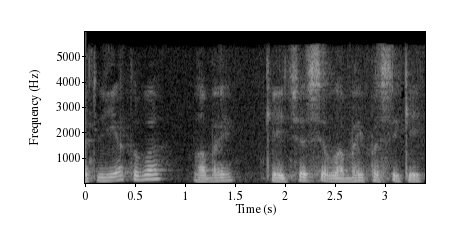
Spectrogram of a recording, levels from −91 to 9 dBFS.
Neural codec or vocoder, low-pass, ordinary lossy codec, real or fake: none; 5.4 kHz; AAC, 24 kbps; real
